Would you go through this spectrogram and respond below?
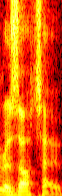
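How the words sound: It is said in a non-American pronunciation. "We say risotto"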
